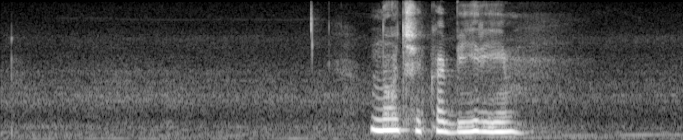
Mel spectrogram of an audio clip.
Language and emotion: Russian, sad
